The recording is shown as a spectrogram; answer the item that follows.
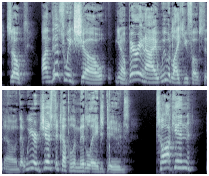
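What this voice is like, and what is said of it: Overly excited DJ announcer voice. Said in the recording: “my professional DJ voice ... overly excited DJ voice”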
